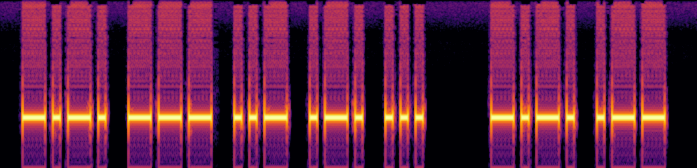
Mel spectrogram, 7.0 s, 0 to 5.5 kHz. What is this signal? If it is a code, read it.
Morse code, heard as a keyed tone, about 16 wpm, 800 Hz. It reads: COURS CW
